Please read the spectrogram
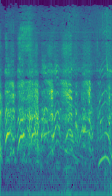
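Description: People laughing in a quick run of short bursts of rising and falling pitch.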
